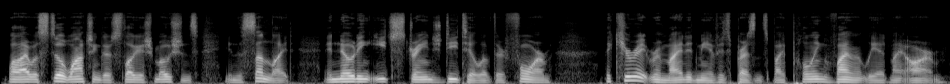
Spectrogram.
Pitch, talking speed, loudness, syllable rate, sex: 105 Hz, 200 wpm, -19 LUFS, 5.8 syllables/s, male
